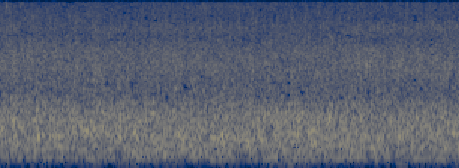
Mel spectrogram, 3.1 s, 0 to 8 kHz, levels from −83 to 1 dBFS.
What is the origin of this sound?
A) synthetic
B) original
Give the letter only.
B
